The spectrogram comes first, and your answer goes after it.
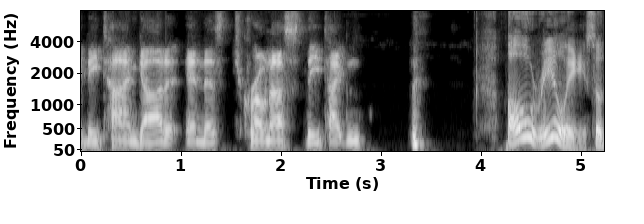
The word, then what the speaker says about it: Cronus: sick of people confusing cronus the titan with chronos the god of time it doesn't help the fact that they're both pronounced the same way no yeah well technically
